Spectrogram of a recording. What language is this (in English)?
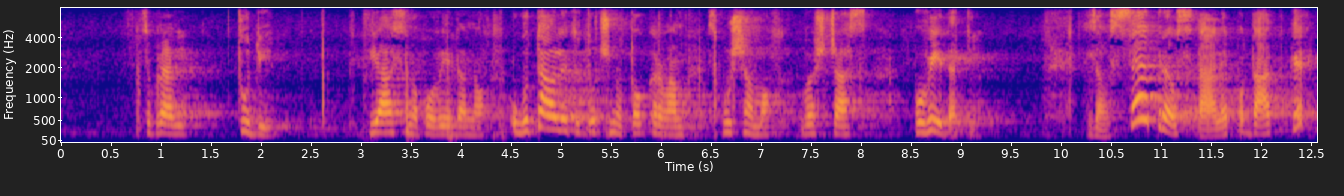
Slovenian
